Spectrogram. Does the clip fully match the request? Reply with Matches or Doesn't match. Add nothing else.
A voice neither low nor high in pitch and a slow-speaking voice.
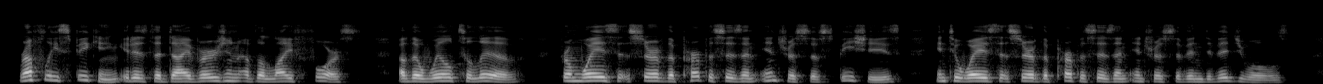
Doesn't match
